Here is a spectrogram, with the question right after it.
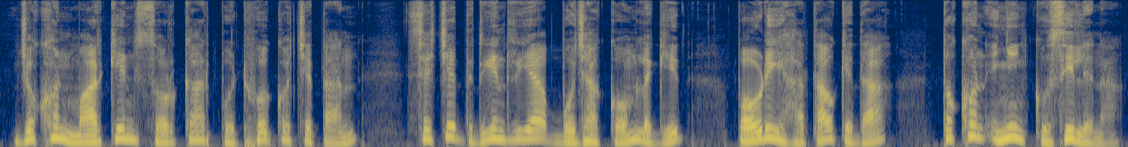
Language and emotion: Santali, happy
